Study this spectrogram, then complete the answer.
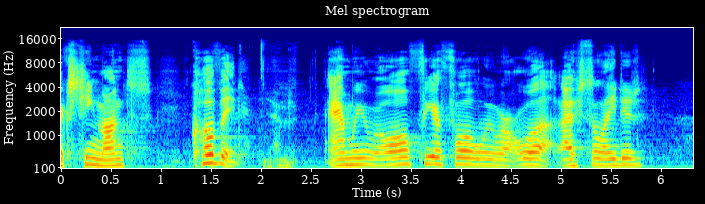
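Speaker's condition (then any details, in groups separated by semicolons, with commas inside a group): Cerebral palsy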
